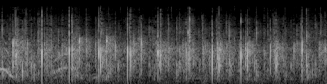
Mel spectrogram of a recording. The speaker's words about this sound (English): Can we have a big round of applause for him?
